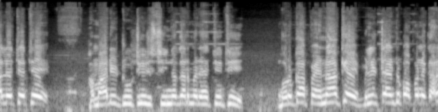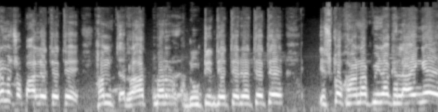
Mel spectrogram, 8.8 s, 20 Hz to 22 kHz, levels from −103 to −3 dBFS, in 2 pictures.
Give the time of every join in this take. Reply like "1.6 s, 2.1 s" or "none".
7.4 s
